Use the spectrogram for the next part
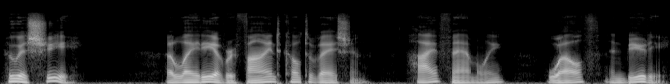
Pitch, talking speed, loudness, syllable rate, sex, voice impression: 95 Hz, 115 wpm, -19 LUFS, 4.6 syllables/s, male, masculine, adult-like, tensed, powerful, slightly dark, clear, cool, slightly intellectual, calm, reassuring, wild, slightly kind, slightly modest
